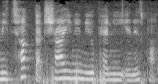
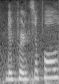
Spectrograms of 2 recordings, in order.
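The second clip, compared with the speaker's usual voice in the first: plain reading voice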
